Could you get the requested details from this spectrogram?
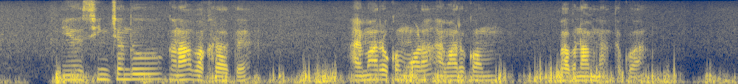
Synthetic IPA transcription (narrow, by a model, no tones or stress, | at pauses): ĩjəsiŋt͡ʃə̃nd̪uɡanaʔbakʰɾat̪ɛ | ajmaʔɾɔkɔmɔɽaʔajmaɾɔkɔmbʱabnamɛnaʔt̪ɛkɔwa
